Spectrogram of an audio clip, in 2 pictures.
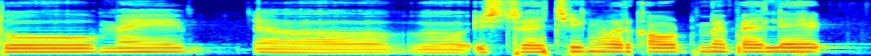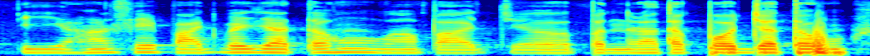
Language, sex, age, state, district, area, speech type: Hindi, male, 30-45, Madhya Pradesh, Betul, urban, spontaneous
